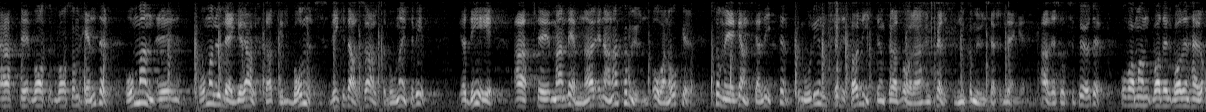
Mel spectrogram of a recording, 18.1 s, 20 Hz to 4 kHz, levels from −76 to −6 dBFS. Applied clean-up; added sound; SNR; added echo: none; Hammer / Wood; 17 dB; reverberation time 1.9 s.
